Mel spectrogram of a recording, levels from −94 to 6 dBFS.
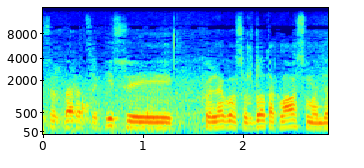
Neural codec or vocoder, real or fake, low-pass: none; real; 14.4 kHz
